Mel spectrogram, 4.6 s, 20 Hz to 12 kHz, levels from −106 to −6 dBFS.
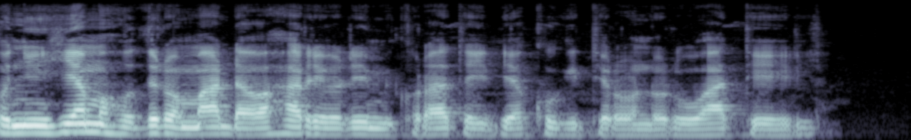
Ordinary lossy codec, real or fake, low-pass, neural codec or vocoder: none; real; 10.8 kHz; none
